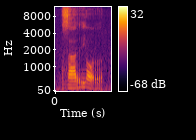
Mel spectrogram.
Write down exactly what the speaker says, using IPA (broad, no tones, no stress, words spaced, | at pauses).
zarjɔr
